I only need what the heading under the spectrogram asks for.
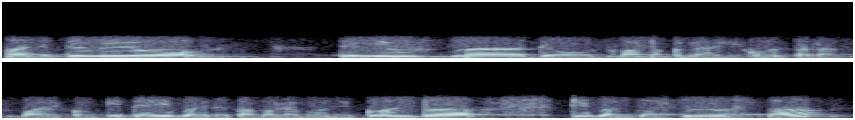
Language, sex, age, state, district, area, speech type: Nepali, female, 18-30, West Bengal, Darjeeling, rural, conversation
